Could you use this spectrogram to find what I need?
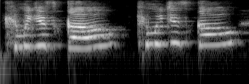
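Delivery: mock panicked begging; desperate pleading. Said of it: "She's like".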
